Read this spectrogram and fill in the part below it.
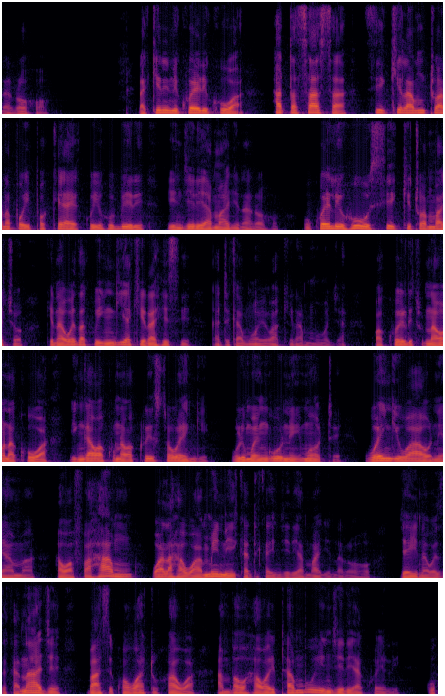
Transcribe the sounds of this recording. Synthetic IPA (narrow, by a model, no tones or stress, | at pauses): ɾɔhɔ̰ | lakininikwɛlikuwa̰ | hatasasa | sikilam̩tuanapɔipɔkɛakuiɦuɓiɾi | iɲd͡ʒiɾijamaʄinaɾɔhɔ | ukwɛliɦuːsikituambat͡ʃɔ | kinawɛzakuiŋɡiakiɾaɦisi | katikam̩ɔjɔwakilam̩ːɔʄa | kwakwɛlitunaɔnakʰuwa | iŋɡawakunawakɾistɔwɛŋɡi | ulimwɛŋɡunimwɔtʰɛ | wɛŋɡiwaɔniama | hawafaɦamu | walaɦawaːminikati̥kaiɲd͡ʒiɾijamaʄinaɾɔhɔ | ʄɛinawɛzɛkanaʄɛ | ɓasikwawatuhawaː | mbaɔhawaitʰambuiɲd͡ʒiɾijakwɛli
